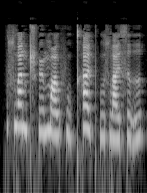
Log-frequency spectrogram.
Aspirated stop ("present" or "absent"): present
